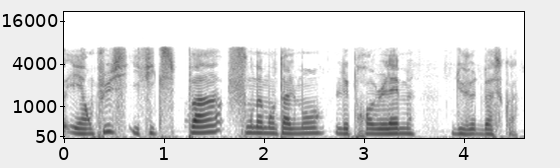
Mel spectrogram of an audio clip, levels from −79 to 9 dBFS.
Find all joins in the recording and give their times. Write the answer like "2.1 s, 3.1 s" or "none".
none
